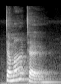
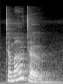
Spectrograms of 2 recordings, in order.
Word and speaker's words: tomato: spinach were number nine tomato tur ma toh tomato this word contains three syllables but the stress falls on the second syllable MA tomato but the Americans will pronounce this word as tomato tap may Doh tomato the T will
